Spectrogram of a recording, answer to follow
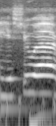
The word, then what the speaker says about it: Yeshua: ways some people say Yeshua or some people say yhoshua or some form of that but the point here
